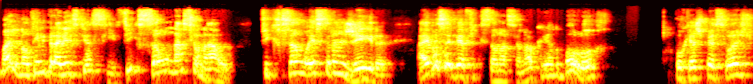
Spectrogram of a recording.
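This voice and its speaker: This man talks at a moderate pace in a high voice, animated, with very wide pitch swings. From Brazil, Bahia. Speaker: fantasy writer. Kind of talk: talk on literary creation. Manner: animated storytelling.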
